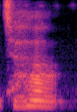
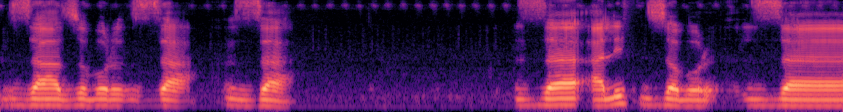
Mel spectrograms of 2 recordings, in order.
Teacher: এই অক্ষরে তো আর বাতাস বের হবে না, কেননা এটা হলো জেহের, জেহেরের অক্ষর।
